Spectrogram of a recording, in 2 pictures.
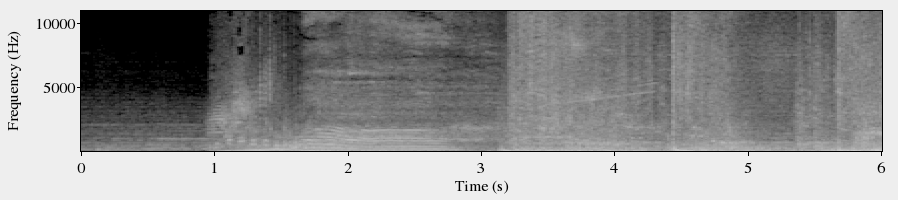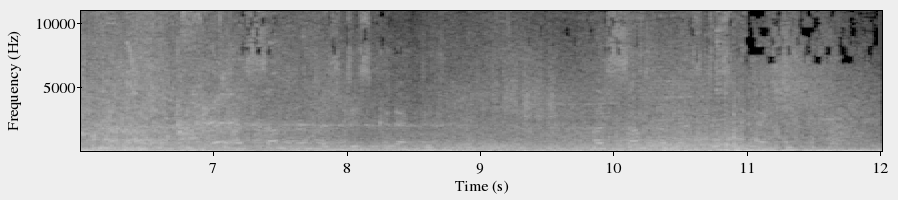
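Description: Game spell effects and hits clash in a busy fight.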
